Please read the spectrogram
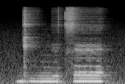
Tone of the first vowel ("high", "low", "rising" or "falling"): low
